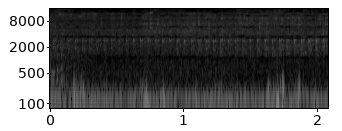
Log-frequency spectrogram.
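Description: Open-field outdoor ambience: a low, uneven rumble of wind on the microphone with a faint, steady high-pitched trill running underneath.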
